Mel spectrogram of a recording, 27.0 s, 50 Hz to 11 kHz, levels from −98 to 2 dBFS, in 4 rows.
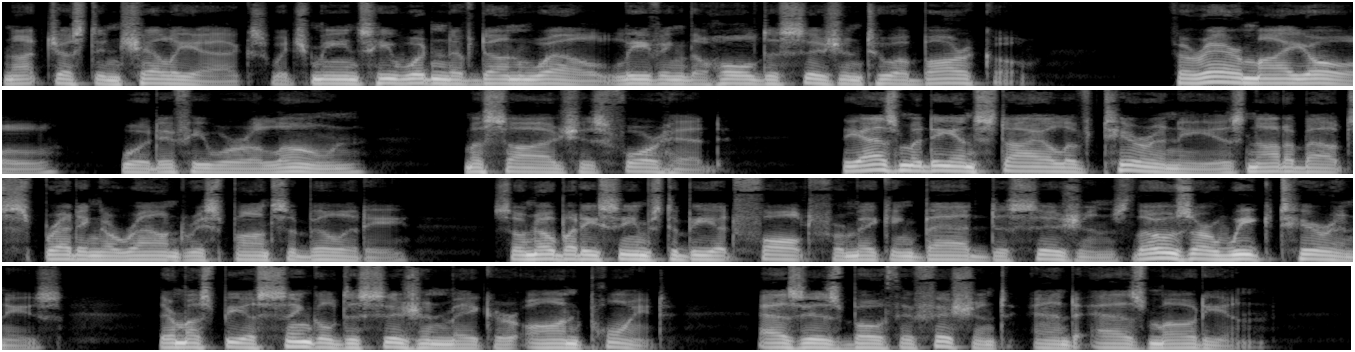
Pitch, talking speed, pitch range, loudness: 115 Hz, 150 wpm, 110-125 Hz, -27 LUFS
